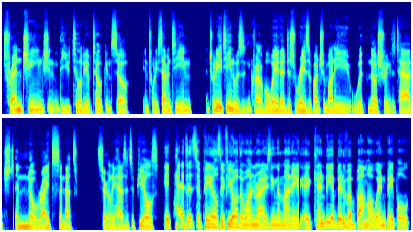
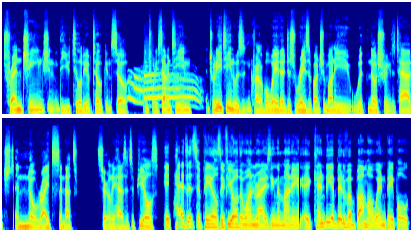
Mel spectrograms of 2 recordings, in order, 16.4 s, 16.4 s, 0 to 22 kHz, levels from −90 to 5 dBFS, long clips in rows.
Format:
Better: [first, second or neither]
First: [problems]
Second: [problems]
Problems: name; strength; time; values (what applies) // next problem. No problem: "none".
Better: first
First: none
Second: dog barking; noticeable; from 2.5 to 4 s; peak 4 dB below the speech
